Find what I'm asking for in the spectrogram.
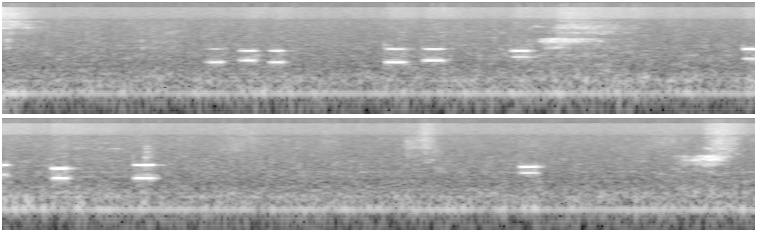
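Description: Telephone keypad dialing tones, a run of short, evenly spaced DTMF beeps in small bursts over a steady low hum, fairly faint, with no talking.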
